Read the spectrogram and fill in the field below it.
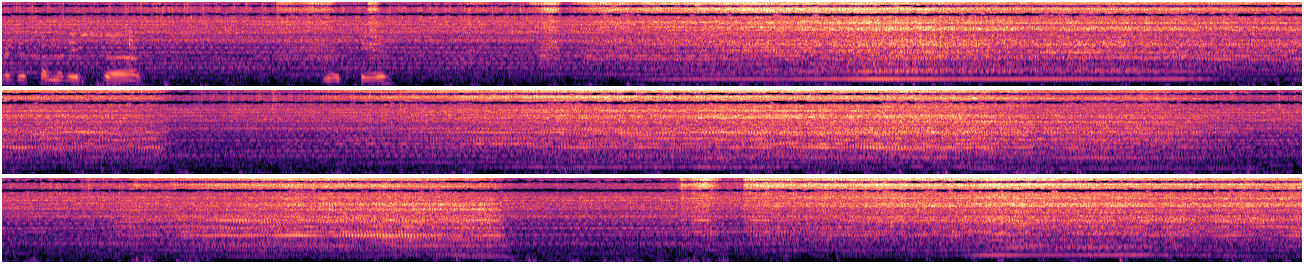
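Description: A lathe hums steadily as it spins.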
